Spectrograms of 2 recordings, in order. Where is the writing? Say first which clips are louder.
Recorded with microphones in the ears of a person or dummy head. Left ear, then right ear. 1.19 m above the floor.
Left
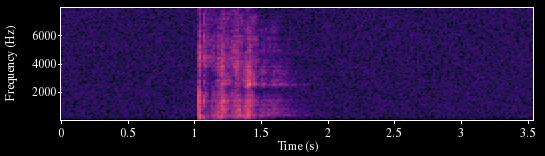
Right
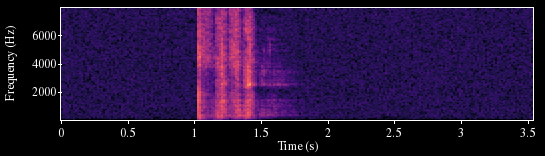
Right 6 dB; 80° right, 0.8 m.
